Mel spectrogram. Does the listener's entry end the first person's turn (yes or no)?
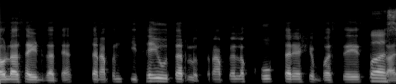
yes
